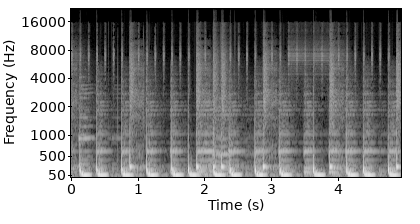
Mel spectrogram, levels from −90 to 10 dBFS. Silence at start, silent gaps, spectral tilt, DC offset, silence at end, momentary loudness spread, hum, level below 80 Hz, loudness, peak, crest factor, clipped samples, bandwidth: 0 s; none; -6 dB/octave; under 0.1%; 0 s; 3 LU; none; -10 dBFS; -11 LUFS; 0 dBFS; 8 dB; 2%; 14 kHz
